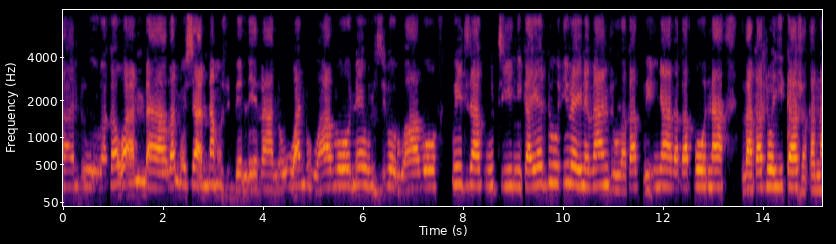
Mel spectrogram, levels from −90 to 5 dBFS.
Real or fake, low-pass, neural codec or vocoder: fake; 7.2 kHz; codec, 16 kHz in and 24 kHz out, 1.1 kbps, FireRedTTS-2 codec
